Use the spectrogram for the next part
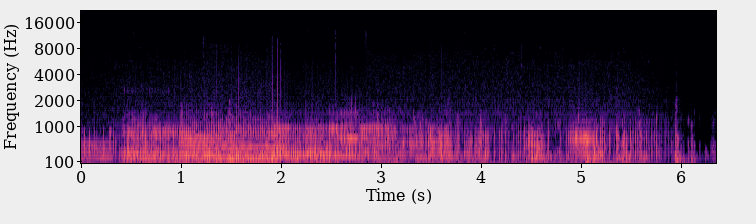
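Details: Sound-effect recording of a female's stomach growling: loud, low, drawn-out gurgling and rumbling lasting several seconds, from gas and fluid moving (borborygmi).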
